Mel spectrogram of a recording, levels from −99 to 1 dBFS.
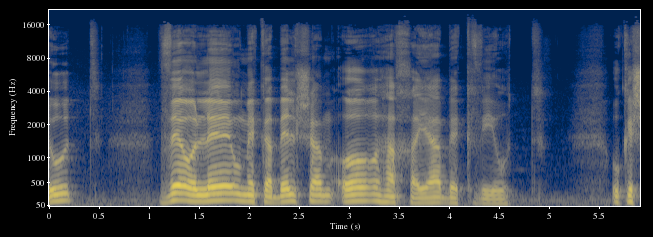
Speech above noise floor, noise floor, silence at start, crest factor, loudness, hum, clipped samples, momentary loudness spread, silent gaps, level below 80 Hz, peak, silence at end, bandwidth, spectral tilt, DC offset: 35 dB; -54 dBFS; 0 s; 16 dB; -20 LUFS; none; under 0.1%; 16 LU; none; -54 dBFS; -4 dBFS; 0 s; 16 kHz; -6 dB/octave; under 0.1%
